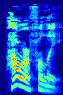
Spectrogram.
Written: powerfully

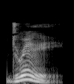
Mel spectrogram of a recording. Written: drey

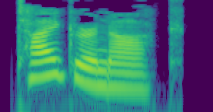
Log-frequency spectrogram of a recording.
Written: tighearnach

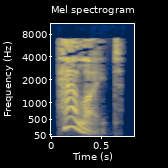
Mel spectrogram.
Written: halite

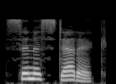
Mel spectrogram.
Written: synesthetic

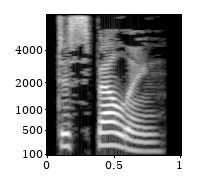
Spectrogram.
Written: dispelling

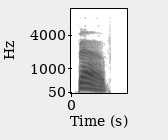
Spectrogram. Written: Bev

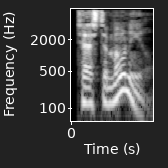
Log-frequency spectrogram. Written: testimonial

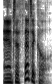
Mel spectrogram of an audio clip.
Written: antithetical

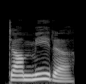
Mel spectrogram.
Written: damita

